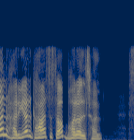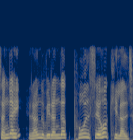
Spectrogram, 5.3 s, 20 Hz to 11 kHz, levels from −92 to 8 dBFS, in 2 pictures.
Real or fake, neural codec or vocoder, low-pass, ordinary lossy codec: real; none; 7.2 kHz; none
